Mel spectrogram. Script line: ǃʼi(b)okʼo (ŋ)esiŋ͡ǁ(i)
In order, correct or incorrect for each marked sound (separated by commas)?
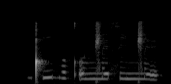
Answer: correct, incorrect, incorrect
